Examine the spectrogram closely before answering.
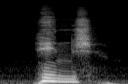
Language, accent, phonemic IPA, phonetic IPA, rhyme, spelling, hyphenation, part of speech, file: English, US, /ˈhɪnd͡ʒ/, [ˈhɪnd͡ʒ], -ɪndʒ, hinge, hinge, noun / verb, En-us-hinge.ogg
- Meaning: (noun) 1. A jointed or flexible device that allows the pivoting of a door etc 2. A naturally occurring joint resembling such hardware in form or action, as in the shell of a bivalve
